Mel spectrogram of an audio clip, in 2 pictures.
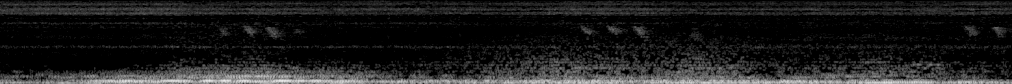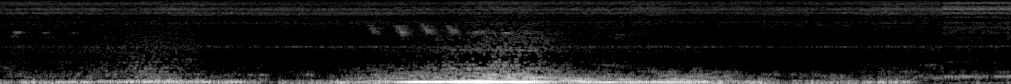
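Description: A gas torch roars steadily.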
